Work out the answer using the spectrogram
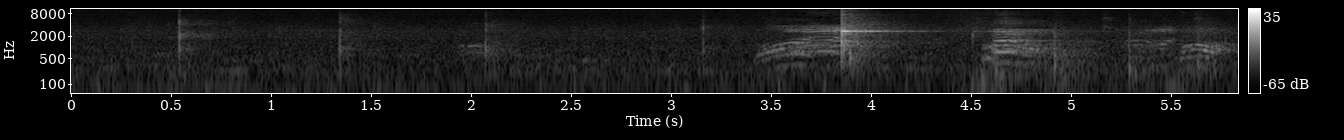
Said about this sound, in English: But as you can hear our crowd mic and the stands, the middle stand above us, the overhang, you can hear the rain hitting on it pretty good.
